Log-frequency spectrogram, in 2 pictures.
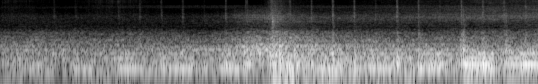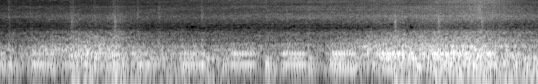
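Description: Engines of a group of motorcycles running under music, with a regular pulsing beat coming in about halfway through.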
